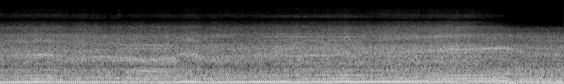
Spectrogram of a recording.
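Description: A superbike being ridden, its engine droning loudly and continuously with steady pitch shifts under heavy wind rush, close and unbroken throughout.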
